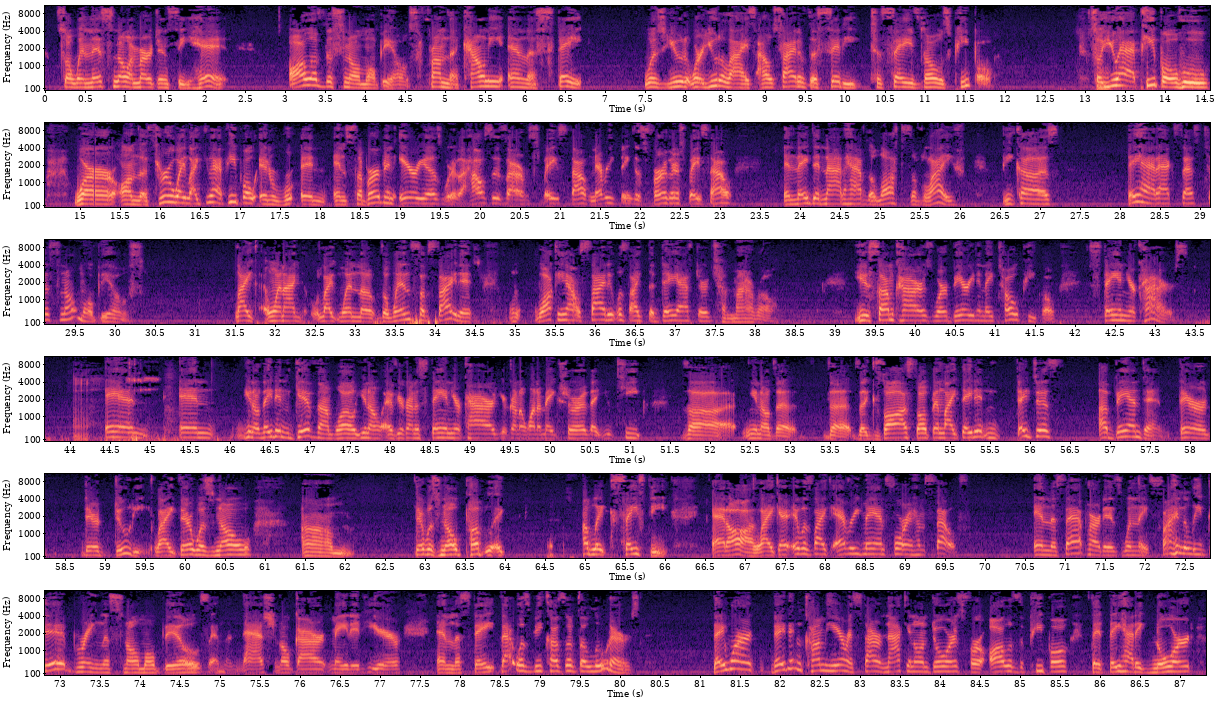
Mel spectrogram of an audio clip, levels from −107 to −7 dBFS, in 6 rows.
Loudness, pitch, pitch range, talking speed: -28 LUFS, 180 Hz, 165-205 Hz, 150 wpm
